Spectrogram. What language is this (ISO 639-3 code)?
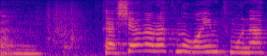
heb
